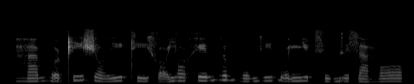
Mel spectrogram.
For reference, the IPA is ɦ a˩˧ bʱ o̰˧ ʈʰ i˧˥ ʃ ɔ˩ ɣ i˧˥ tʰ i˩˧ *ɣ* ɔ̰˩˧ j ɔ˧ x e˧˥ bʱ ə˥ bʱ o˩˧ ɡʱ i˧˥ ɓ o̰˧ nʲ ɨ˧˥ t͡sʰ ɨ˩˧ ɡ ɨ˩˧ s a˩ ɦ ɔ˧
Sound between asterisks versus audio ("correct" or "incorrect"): incorrect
